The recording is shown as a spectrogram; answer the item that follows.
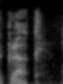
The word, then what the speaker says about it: clerk: Thế còn cách phát âm của chữ clerk, miền Nam nước Anh, trong tiếng Anh chuẩn, received pronunciation, chữ clerk đọc là clerk. Trong tiếng Mỹ, đọc là clerk, với vần ơ. Tiếng Anh đọc là clerk, với vần a. Bây giờ ở Mỹ, chỉ dùng chữ clerk, C-L-A-R-K, để chỉ tên người mà thôi.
